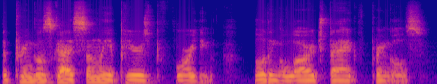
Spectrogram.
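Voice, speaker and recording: A man with a fairly low voice reads absurd interactive fiction aloud. He tells it theatrically, leaning on the words with emphasis like a storyteller. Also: steady tone, moderate pace, a little mellow.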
